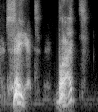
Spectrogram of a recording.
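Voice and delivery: high, rough, creaky, raspy voice. Retelling a scene where Norman hears the goblin voice, in a Goblin voice. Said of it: "and the goblin's like".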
